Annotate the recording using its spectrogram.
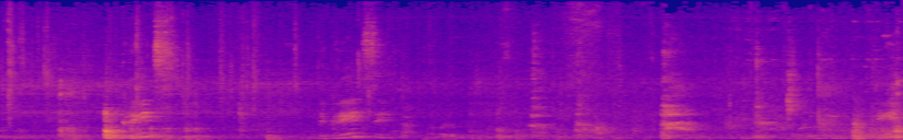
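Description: A young woman speaks into a microphone over a loudspeaker.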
